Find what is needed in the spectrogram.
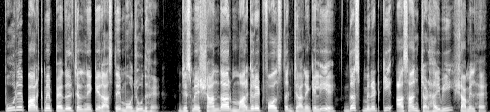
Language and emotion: Hindi, neutral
